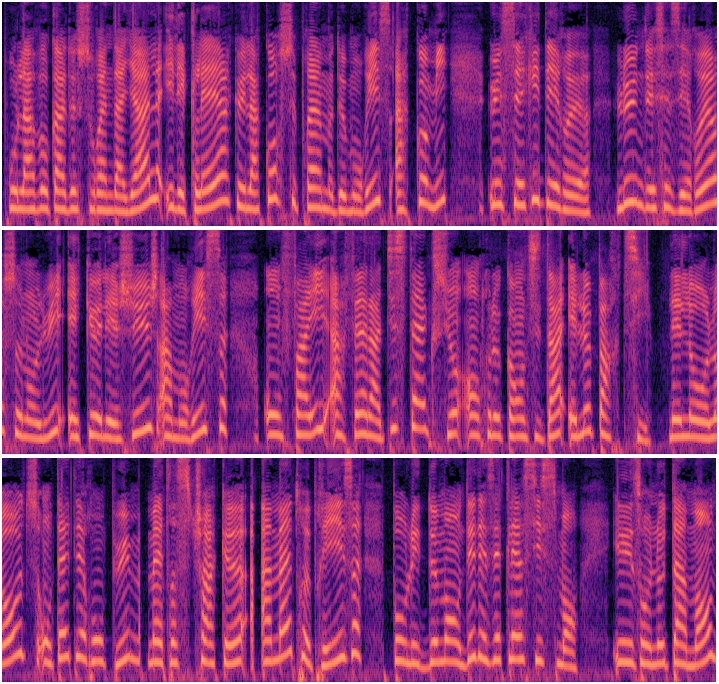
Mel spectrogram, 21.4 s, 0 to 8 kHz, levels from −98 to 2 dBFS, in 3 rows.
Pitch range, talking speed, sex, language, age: 235-300 Hz, 170 wpm, female, English, 20-39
